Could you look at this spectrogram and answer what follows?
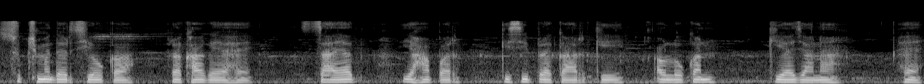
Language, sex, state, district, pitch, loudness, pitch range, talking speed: Hindi, male, Chhattisgarh, Raipur, 110 Hz, -19 LUFS, 100-115 Hz, 95 wpm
